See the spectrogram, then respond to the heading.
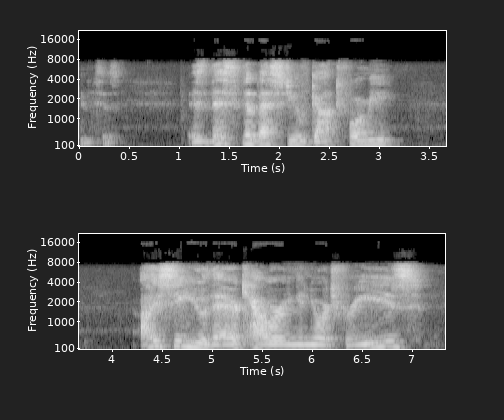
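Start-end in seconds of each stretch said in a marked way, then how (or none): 1.1-7.1 loud, carrying shout. Voicing a foe taunting those cowering in the trees: yelling. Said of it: "He starts yelling again".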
